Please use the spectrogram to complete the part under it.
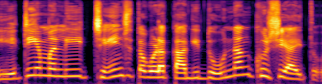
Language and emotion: Kannada, happy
